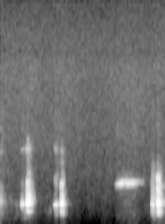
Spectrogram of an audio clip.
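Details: Wood frogs at a vernal pool in Maine in spring, a subtle call that does not carry far. Soft, short clucking notes, four within two seconds, with a faint steady whistled tone between them, in a quiet setting.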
